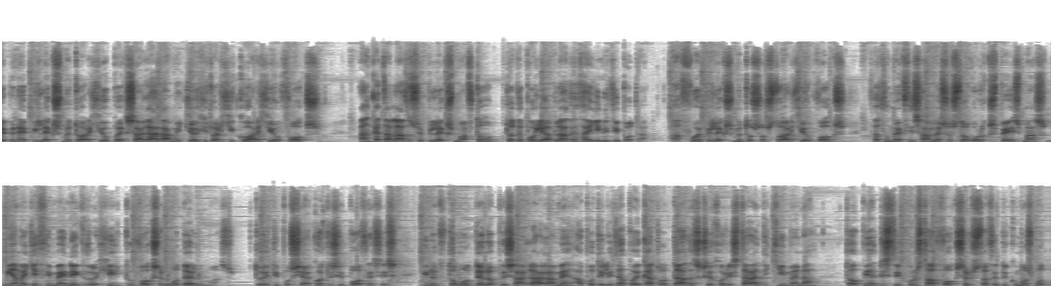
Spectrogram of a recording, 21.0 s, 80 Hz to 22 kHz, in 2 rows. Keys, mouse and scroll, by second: 1.3 click, 3.2 click, 7.1 click, 8.9 click, 10.7 scroll, 12.1 scroll up 10, 14.3 middle click, 15.4 shift+middle click, 15.7-16.2 scroll up 1, 16.3 middle click.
